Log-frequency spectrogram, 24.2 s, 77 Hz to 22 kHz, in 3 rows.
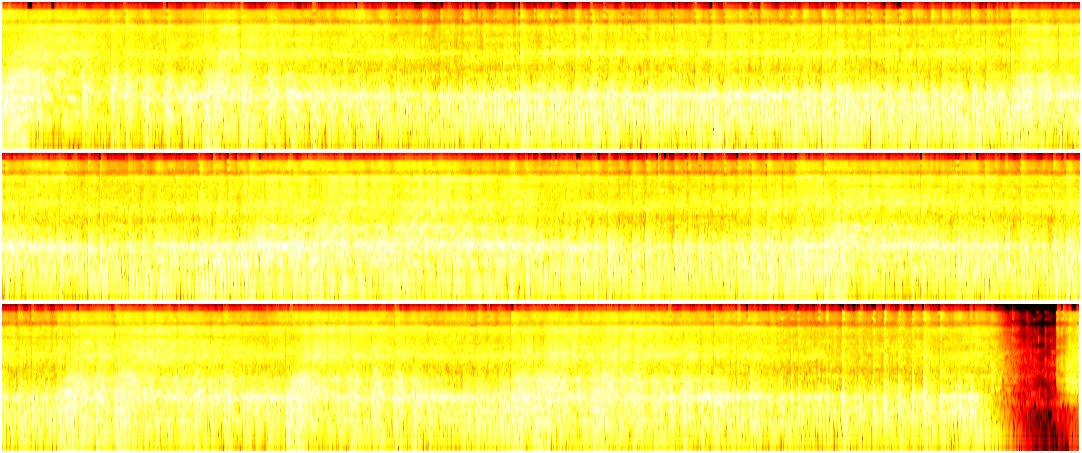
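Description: Buchan's 850 chainsaw runs loud and close the whole time, a steady revving engine roar with slight rises in pitch, cutting off sharply at the very end.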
